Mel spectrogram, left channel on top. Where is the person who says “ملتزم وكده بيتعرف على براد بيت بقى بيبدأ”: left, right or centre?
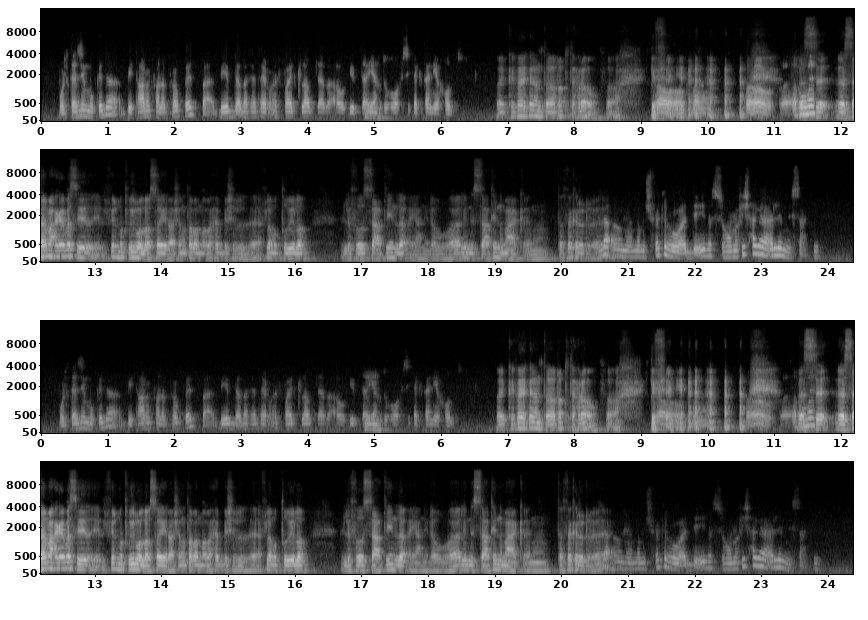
Left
